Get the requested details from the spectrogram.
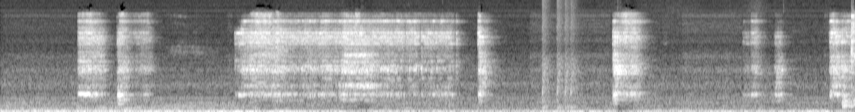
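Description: A man speaks in bursts through an online call.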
